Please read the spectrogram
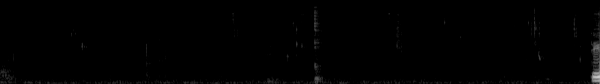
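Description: A man quietly chewing a mouthful of dal: soft, scattered mouth clicks and small wet ticks, one a little louder about three seconds in.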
